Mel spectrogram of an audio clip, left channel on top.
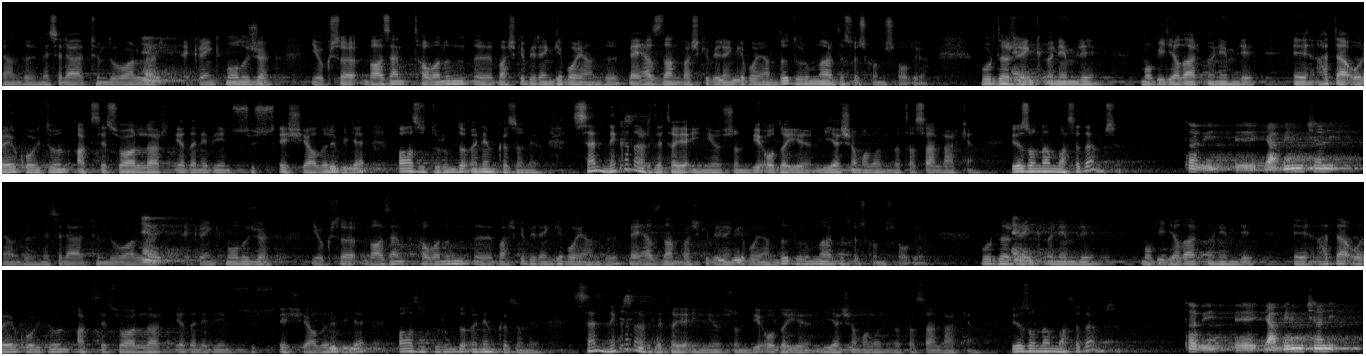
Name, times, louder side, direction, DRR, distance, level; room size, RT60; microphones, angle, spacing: voice 1, 0.0-11.0 11.4-12.5 12.9-23.4 23.7-24.8, left 3 dB, 65° left, 13 dB, 0.6 m, -34 dB
voice 2, 16.9-17.2 25.4-27.0, right 3 dB, 30° right, 5 dB, 0.9 m, -28 dB
30.0 x 27.5 x 5.8 m, 2.5 s
head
